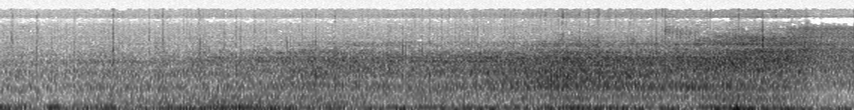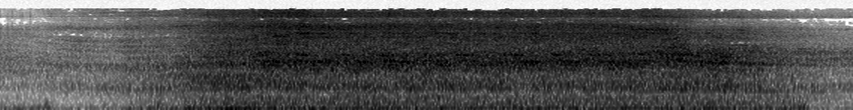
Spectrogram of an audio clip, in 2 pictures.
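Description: Avanti West Coast Pendolino electric express train approaching and passing close at speed. A low rumble builds for about ten seconds, swells into a loud, steady rush of wheels on rail and air for about six seconds as the train goes by, then drops away sharply near the end.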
